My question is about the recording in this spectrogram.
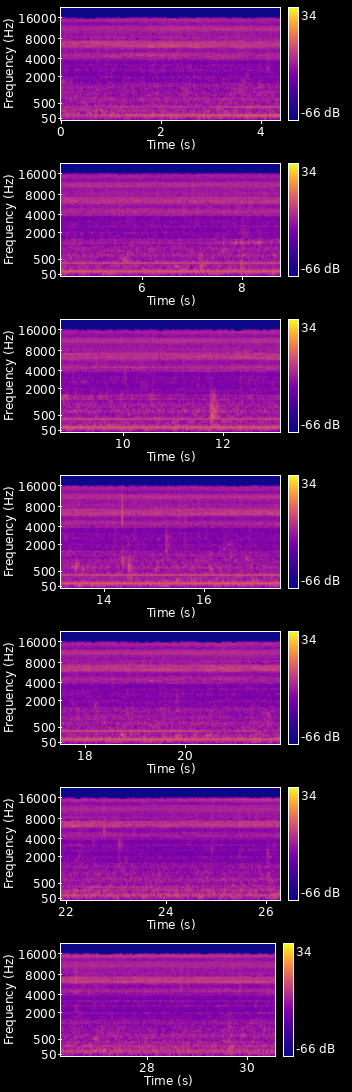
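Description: Steady hum and hiss of a running distillation column and its pumps, with a watery, pump-like quality. Two light clicks near the middle as a small glass sample vial is handled at the column's sample port.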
